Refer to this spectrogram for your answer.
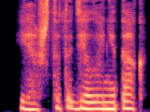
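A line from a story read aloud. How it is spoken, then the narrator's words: Quiet question. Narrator (Russian): тихо спрашивает он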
